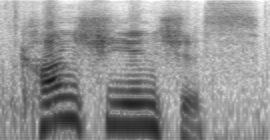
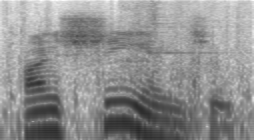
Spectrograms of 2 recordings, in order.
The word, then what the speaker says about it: conscientious: Conscientious. Is that how that word is pronounced? Conscientious. Conscientious. Consensious. Okay.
